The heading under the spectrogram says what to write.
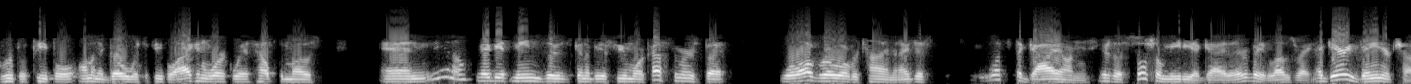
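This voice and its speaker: An ordinary speaking voice with ordinary pitch variation, in an American accent. The pace is fairly quick, and the sound is dry and close with no echo. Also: man, medium pitch for a man. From Texas. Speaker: financial planner. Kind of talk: interview conversation.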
